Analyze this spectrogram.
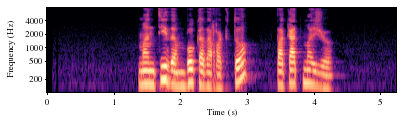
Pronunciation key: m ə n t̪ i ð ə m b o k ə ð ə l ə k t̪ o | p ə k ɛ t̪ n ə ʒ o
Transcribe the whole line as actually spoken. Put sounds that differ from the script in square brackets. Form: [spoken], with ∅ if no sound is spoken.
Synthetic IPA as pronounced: m ə n t̪ i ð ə m b o k ə ð ə [r] ə k t̪ o | p ə k [a] t̪ [m] ə ʒ o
